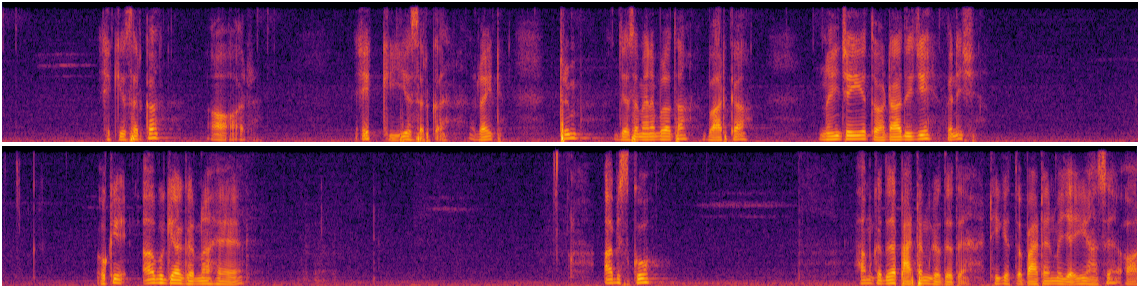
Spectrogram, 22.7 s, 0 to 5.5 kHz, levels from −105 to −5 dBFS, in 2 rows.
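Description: No technical faults can be heard anywhere in the audio, and the signal holds steady and continuous throughout.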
